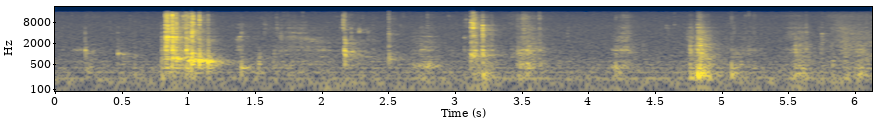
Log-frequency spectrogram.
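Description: Close-miked eating of a custard-dipped Maxibon ice cream sandwich with a white chocolate coating: a crunchy bite about a second in, then irregular crisp crunches and wet chewing as the mouthful is chewed.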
